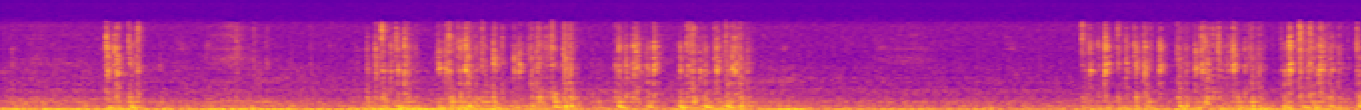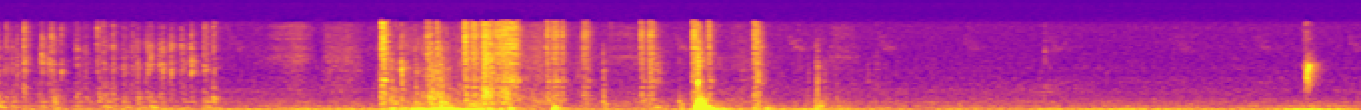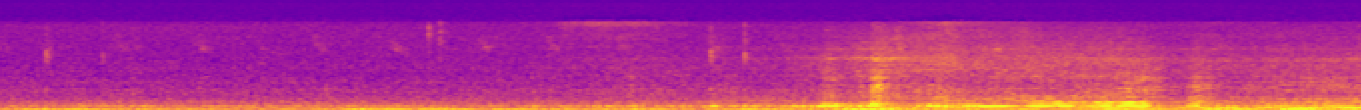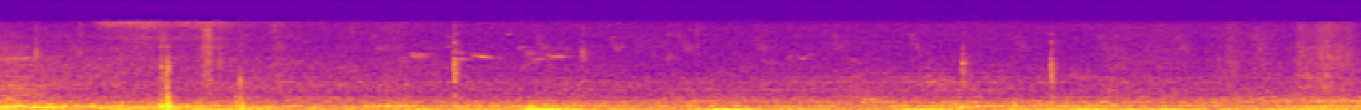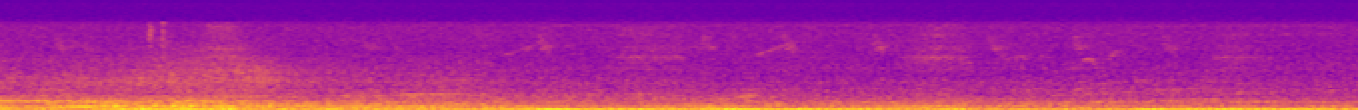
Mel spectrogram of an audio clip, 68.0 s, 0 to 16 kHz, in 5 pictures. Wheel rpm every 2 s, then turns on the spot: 0, 0, 0, 0, 0, 0, 0, 0, 0, 0, 0, 0, 0, 0, 0, 0, 0, 0, 0, 0, 0, 0, 0, 0, 0, 0, 0, 0, 0, 0, 0, 0, 0, 0.
none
